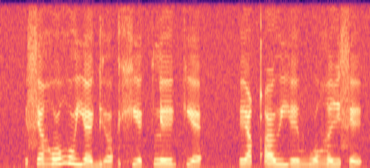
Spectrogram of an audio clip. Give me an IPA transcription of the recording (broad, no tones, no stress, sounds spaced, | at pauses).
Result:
s e ʁ u ʁ u j ɛ ɡʲ ʌ | xʲ ɛ k l e kʲ ɛ | e qʼ ɯ j e v u ʁ i s e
